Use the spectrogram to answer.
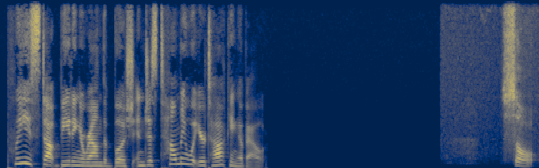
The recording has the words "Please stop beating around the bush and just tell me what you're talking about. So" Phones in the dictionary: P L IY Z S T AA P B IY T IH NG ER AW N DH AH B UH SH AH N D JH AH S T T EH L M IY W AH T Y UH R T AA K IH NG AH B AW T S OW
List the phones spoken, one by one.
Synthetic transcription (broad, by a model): P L IY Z S T AA P B IY T IH NG ER AW N DH AH B UH SH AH N JH AH S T T EH L M IY W AH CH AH R T AA K IH NG AH B AW T S OW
